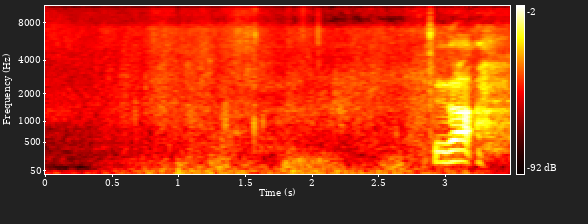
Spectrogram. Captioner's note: wind blowing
